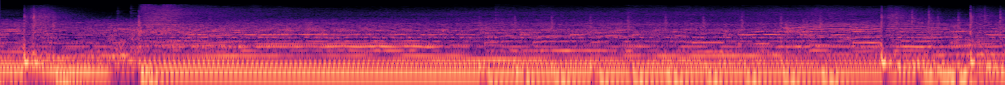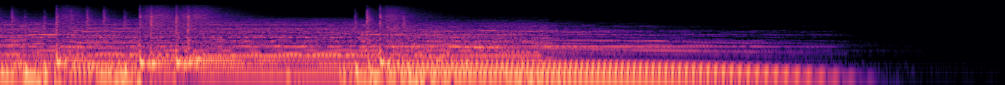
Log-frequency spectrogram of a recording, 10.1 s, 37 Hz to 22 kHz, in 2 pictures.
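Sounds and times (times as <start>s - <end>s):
guitar chord ringing out: 0.6s - 9.4s.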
